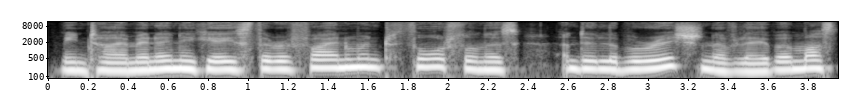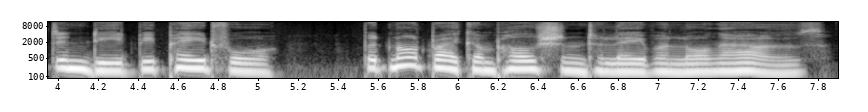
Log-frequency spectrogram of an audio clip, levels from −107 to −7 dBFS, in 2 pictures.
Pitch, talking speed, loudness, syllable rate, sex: 185 Hz, 180 wpm, -16 LUFS, 5.7 syllables/s, female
